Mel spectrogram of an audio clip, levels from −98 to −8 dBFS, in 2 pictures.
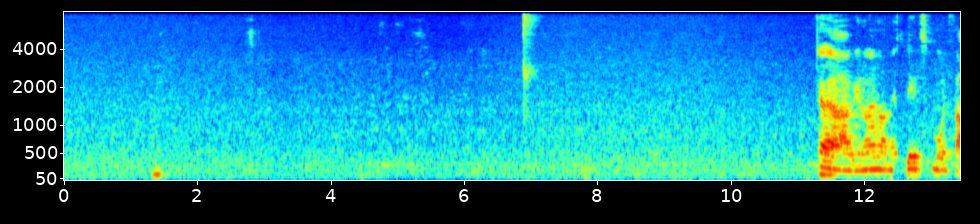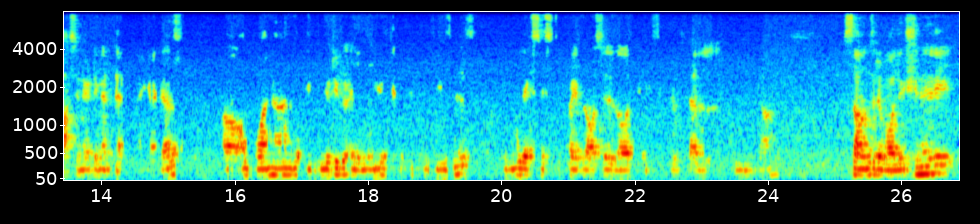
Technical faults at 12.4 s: speech suppressed in double talk

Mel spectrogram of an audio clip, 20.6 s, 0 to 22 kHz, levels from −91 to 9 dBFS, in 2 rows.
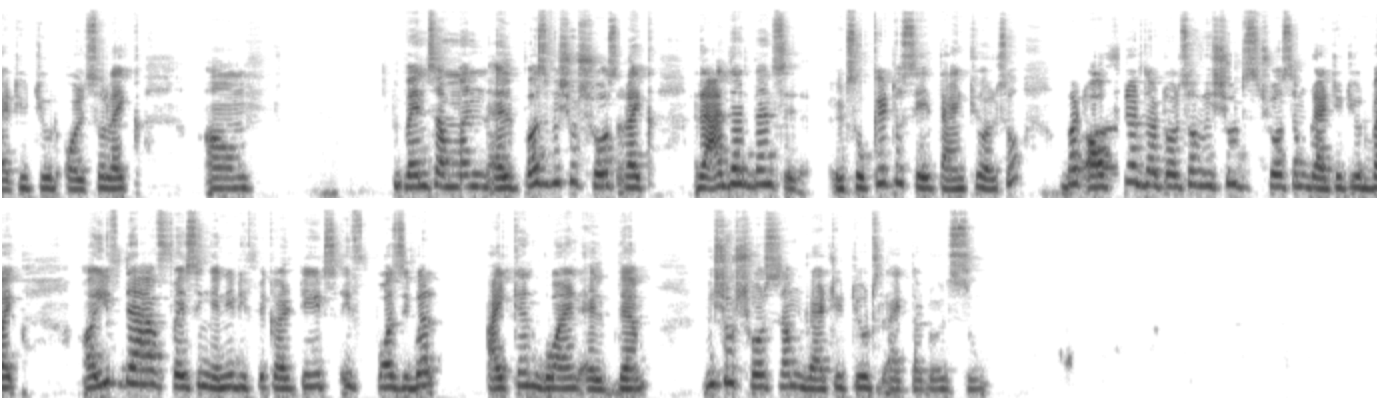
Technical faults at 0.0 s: none

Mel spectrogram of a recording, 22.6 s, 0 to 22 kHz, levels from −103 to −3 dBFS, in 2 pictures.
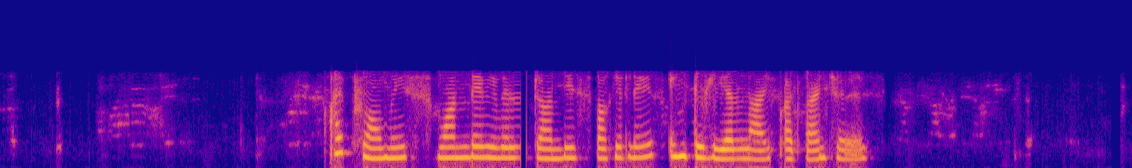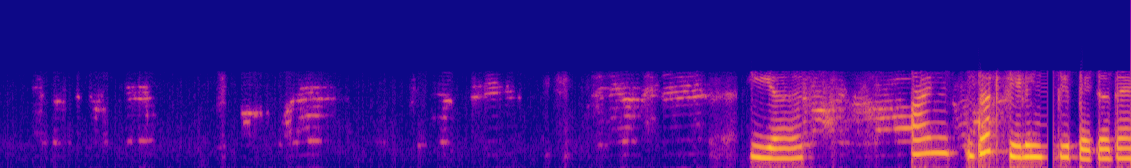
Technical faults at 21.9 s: G.723.1 codec; VoIP packet loss concealed by the speech codec

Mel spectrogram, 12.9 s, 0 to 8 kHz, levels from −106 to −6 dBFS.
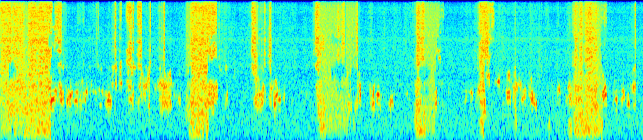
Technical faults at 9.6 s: speech suppressed in double talk

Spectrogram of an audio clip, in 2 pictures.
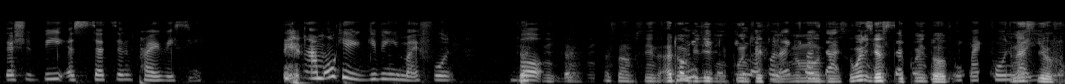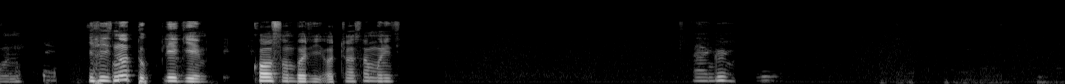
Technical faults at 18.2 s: background gated by the echo canceller; echo leak

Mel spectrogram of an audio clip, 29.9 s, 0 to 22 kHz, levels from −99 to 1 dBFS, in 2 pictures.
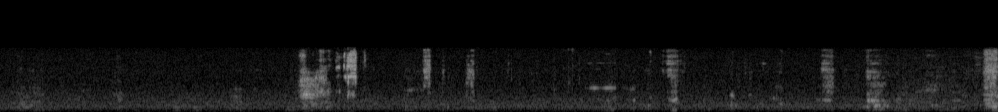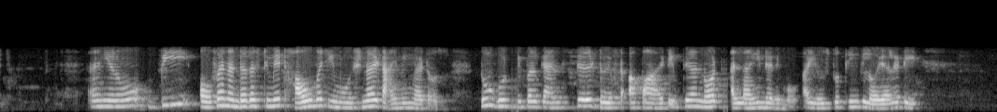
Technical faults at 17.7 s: none

